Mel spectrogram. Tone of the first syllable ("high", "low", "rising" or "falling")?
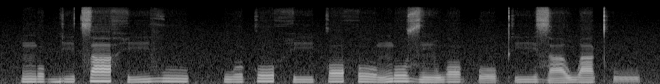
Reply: low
